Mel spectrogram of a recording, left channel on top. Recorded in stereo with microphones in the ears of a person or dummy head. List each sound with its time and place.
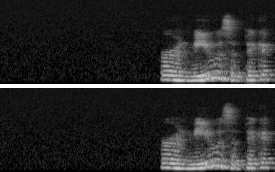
1.6 s a woman speaking: 15° left (ahead or behind), 1.7 m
